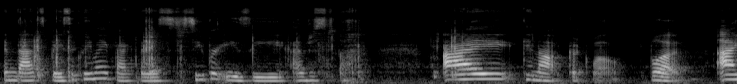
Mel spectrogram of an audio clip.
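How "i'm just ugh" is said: breathy whispered groan; whispered ugh. Real, not acted. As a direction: sigh it out under your breath. Exasperated aside.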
